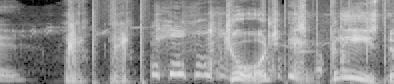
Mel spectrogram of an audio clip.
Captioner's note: snorts and giggles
